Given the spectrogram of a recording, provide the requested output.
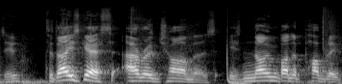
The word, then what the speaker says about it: Chalmers: That's Chalmers, how you put it. Chalmers, yeah. I didn't know how to pronounce it properly, but Chalmers, yeah?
